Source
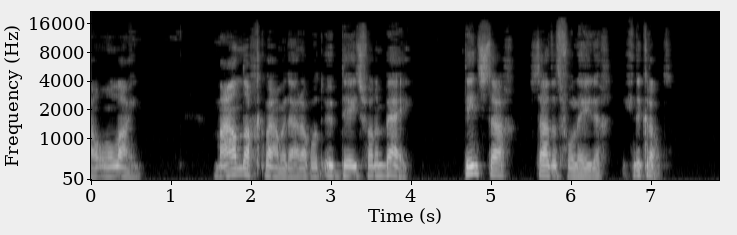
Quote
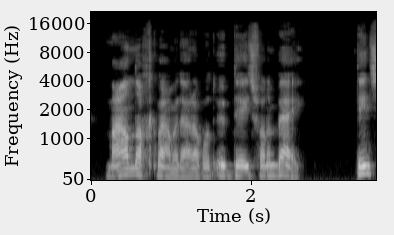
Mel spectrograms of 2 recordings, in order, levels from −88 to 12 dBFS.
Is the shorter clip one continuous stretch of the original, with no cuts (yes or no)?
yes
